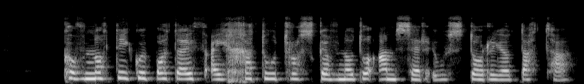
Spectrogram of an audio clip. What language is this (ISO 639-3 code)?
cym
